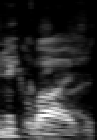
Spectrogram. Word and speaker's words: Nikolaj: You're not saying it right. It's Nikolaj. It's not Nikolaj.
